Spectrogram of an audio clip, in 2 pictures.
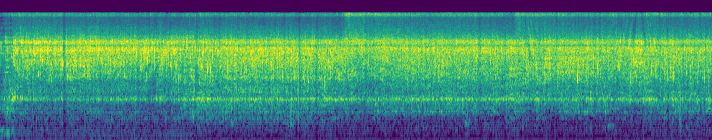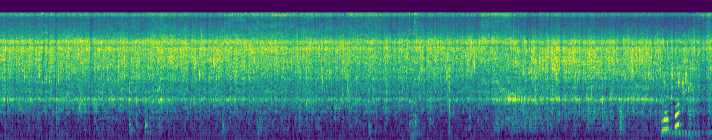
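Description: Pieces of common carp, rubbed with turmeric and salt, frying in hot mustard oil in a kadai: a loud, steady sizzle. A spatula scrapes the pan near the end.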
